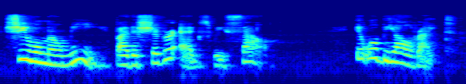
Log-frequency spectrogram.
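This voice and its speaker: Woman reading as a steady, brave mother, bright and husky. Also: on the high side, dull audio, heavily acted. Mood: calm, reassuring. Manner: calm, firm, deliberate. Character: brave, steady, protective mother in historical storybook.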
